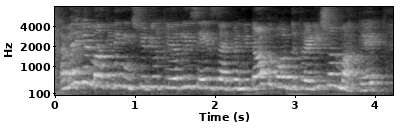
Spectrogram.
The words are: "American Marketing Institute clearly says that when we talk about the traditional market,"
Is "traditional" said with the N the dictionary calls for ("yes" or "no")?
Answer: no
